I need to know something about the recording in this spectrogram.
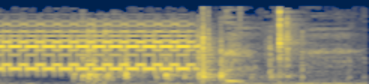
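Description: A telephone rings with a bright, sustained electronic tone for about a second, then stops and gives way to a few clicks and clattering handling noises.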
